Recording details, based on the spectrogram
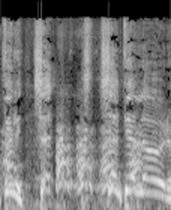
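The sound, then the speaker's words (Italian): A person mimics a small dog yapping, imitating barking heard through the night, making a quick run of about half a dozen sharp bark-like yelps in steady rhythm, with no real dog present. “E allora chi è che abbaia? Sì, abbia pazienza, io sento abbaiare in questo modo.”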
